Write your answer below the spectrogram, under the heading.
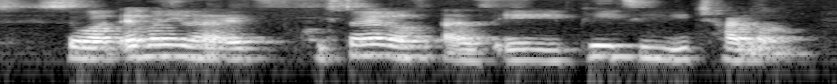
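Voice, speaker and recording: With audible room echo, a woman at a medium pitch speaks at a fairly slow pace in a dark, mellow tone with ordinary pitch variation. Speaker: entertainment lawyer. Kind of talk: lecture.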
